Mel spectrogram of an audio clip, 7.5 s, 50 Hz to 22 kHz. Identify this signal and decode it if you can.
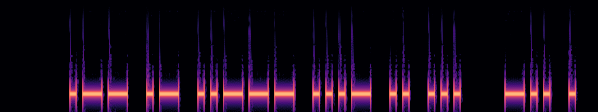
Morse code, heard as a keyed tone, about 15 wpm, 700 Hz. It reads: WA2VIS DE
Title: USA Callsign DE Callsign - 6 Characters - 15wpm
